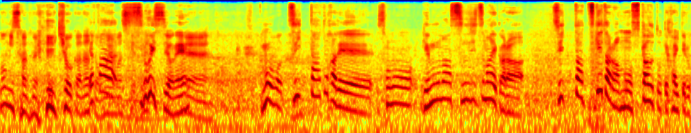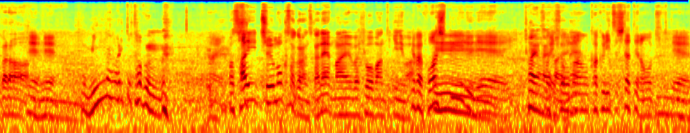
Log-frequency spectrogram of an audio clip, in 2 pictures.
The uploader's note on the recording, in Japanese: ゲムマ会場で収録しました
